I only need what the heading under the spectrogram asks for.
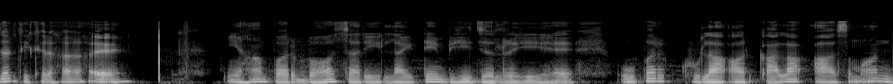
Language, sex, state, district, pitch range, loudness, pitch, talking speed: Hindi, male, Bihar, Kaimur, 95-115 Hz, -25 LUFS, 100 Hz, 115 wpm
